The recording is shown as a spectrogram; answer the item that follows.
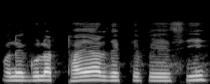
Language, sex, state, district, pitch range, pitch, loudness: Bengali, male, Assam, Hailakandi, 175-195 Hz, 185 Hz, -16 LUFS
